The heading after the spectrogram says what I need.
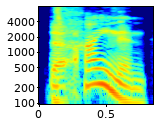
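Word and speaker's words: Tynion: So Tinen so the I is silent. The eye is silent. It's James Tinen.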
